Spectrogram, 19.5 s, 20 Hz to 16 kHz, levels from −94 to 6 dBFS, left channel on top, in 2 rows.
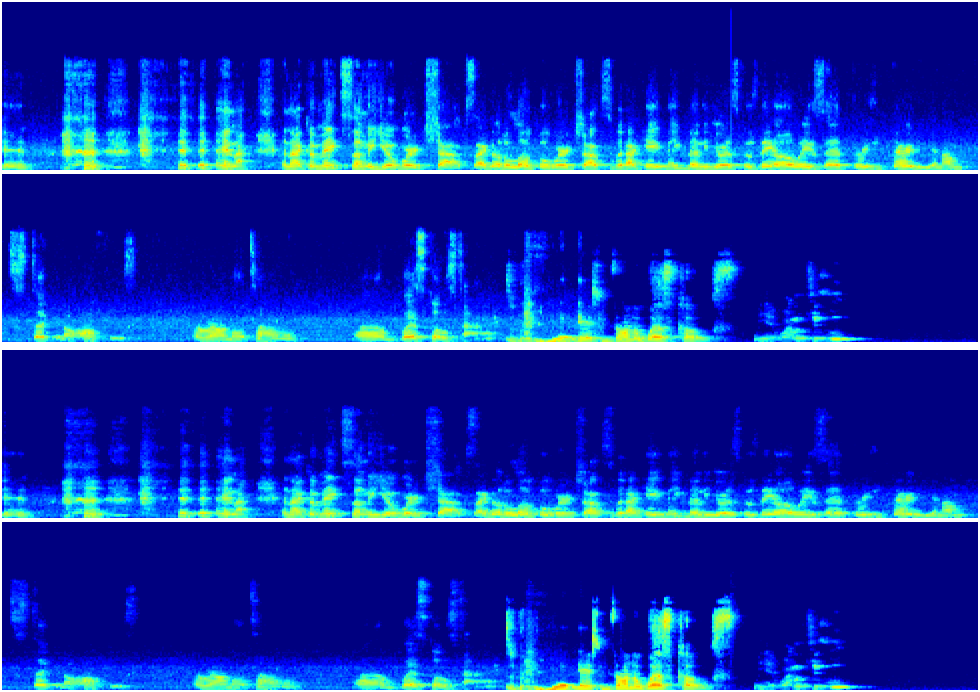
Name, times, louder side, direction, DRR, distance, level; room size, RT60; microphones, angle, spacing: voice 1, 0.0-9.6 9.9-11.0 11.7-12.7 13.3-15.1, left 5 dB, 75° left, 0.5 m, -32 dB
voice 2, 14.8-17.0, right 6 dB, 55° right, 0.3 m, -28 dB
voice 3, 17.3-18.1, equal, ahead, 0.8 m, -40 dB
4.4 x 3.3 x 3.1 m
head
